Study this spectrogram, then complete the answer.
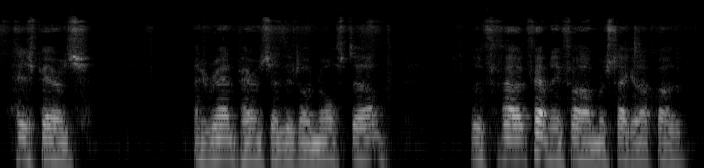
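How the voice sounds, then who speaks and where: A man speaks with an Australian accent and a dark, mellow tone. His pitch varies in an ordinary way. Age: 90s. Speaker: local history interviewee. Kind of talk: oral history interview.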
